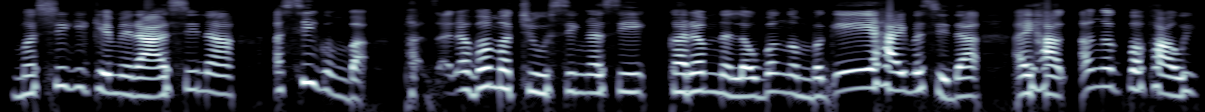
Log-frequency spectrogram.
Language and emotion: Manipuri, surprised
